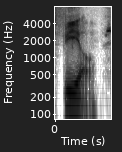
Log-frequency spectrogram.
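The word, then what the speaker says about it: FE:AL: understand um well first of all what does feel stand for it's by the way uh for for those listening it's spelled Fe colon a l and it's pronounce feel so what does feel stand for so feel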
